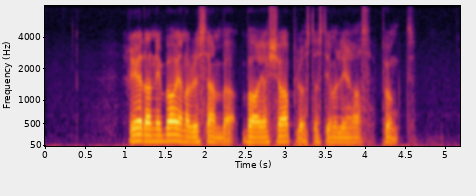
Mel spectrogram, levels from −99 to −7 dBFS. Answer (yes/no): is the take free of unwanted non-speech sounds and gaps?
yes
